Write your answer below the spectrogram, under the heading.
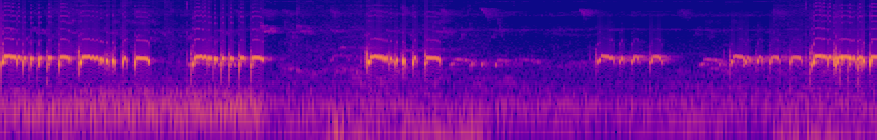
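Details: Local zebra dove singing loudly: phrases of fast trilled, bubbling coos, each ending in a held note, repeated in bursts with short pauses, over a low rumble.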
